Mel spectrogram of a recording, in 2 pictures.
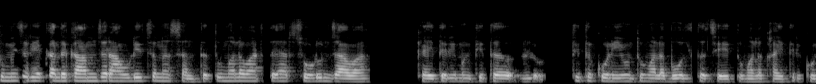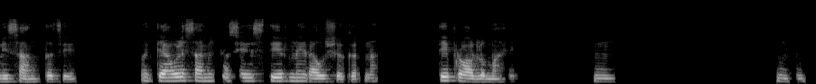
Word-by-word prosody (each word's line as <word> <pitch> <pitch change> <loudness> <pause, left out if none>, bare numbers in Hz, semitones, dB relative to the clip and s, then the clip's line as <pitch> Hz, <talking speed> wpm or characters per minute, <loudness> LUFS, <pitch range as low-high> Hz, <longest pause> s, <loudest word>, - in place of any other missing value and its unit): तुम्ही 170 -1 -1
जर 175 -1 0
एखादं 170 0 +4
काम 165 -1 +4
जर 170 -1 +5
आवडीचं 165 +2 +1
नसेल, 145 -3 -3
तर - - +3
तुम्हाला 165 0 -1
वाटतं 160 0 -1
यार 155 0 -1
सोडून 155 0 +1
जावा. 135 -2 +4 0.6
काहीतरी 145 +1 +3
मग 145 -1 -5
तिथं 145 -1 +4 0.2
लो - - -2 0.3
तिथं 170 -1 -3
कोणी 150 -2 +1
येऊन 145 -1 -1
तुम्हाला 145 -2 0
बोलतचं 140 -1 0
आहे, 130 - +5
तुम्हाला 135 0 -1
काहीतरी 135 +1 -3
कोणी 135 0 0
सांगतचं 135 -1 -3
आहे. 125 - -6 0.7
मग - - -5
त्यावेळेस 170 +1 +4
आम्ही 160 -1 0
कसे 160 0 -3
स्थिर 165 0 +1
नाही 160 -1 -3
राहू 140 -2 +3
शकत 130 0 -2
ना. - - -7 0.7
ते 180 - +7
प्रॉब्लेम 135 -2 +3
आहे, 130 -1 -11 0.8
हं. 140 0 -5 1.7
हं, 145 -2 -6
हं. 140 - -9
150 Hz, 160 wpm, -23 LUFS, 140-165 Hz, 1.7 s, ते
